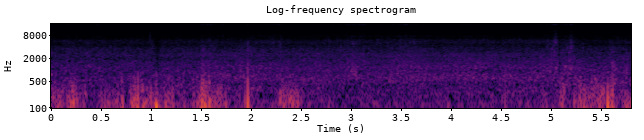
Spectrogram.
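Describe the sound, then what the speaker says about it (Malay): Sea waves at a Terengganu beach on a windy morning after rain surge and wash in uneven swells, mixed with gusty wind buffeting the microphone, with no talk. "Hari ni malam tadi lepas hujan tiba-tiba angin kuat sikit, dia berombak lah hari ni."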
